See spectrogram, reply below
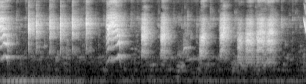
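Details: Captive adult shrike held for breeding, giving a loud varied song of short harsh buzzy bursts and scratchy notes in quick succession, with a faint low hum early on.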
